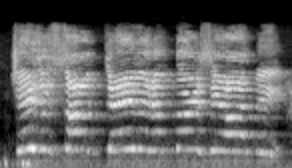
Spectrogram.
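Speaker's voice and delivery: high, strained shout from far off; desperate cry for mercy. Acted. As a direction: cry out to Jesus as if across a crowd. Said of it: "he begins to yell".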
